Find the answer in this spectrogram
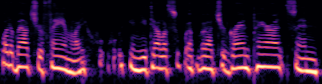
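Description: Higher-voiced male interviewer, dry sound. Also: normal speed, darkish tone, no room sound. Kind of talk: radio interview.

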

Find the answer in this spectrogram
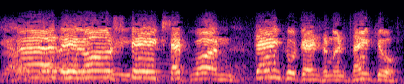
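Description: High, sharp-voiced mill owner. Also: male voice, unhurried, full character voice. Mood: pleading, courteous. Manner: courteous, formal. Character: anxious, formal frontier mill owner and businessman. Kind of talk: 1930s radio acting. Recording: muffled, hissy 1930s radio recording.

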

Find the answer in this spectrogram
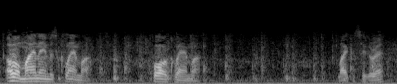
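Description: An actor playing a suave, flirtatious racing driver, breezy and wry, in a 1940s radio drama. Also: male voice, on the low side, animated, a little fast, close to an everyday voice. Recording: muffled, hissy 1940s radio broadcast.

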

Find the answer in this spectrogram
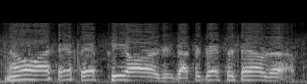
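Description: Guy doing a high old southern country codger, puts on airs, folksy, hissy old radio comedy. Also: moderate pace, lightly acted. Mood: self-satisfied. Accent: rural Southern American. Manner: folksy, drawling, ungrammatical. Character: boastful elderly rustic man putting on society airs. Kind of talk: 1930s radio comedy acting. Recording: dull, noisy 1930s radio recording.

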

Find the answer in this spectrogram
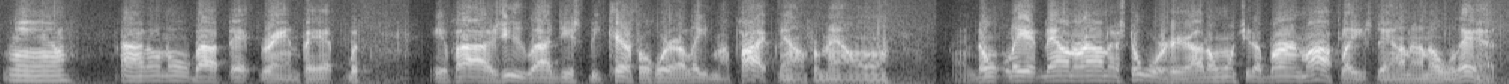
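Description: An actor playing an earnest, fretful country storekeeper with a rural Southern American accent, folksy and plainspoken, in a 1940s radio comedy. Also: male voice, mid-range voice, moderate pace, creaky, sharp tone, lo-fi sound. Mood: scolding. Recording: noisy old 1940s radio recording.

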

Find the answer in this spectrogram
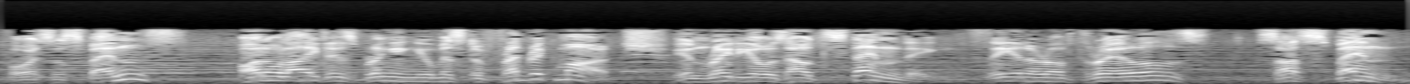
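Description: Male vintage radio announcer, unhurried and dramatic with sweeping intonation, over loud music. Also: a little high, very animated. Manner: measured, dramatic. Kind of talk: 1940s radio announcing, scripted introduction. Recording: muffled old radio broadcast.

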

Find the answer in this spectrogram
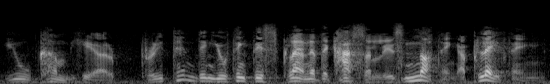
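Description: An actor playing a blunt, commanding foreign schemer with formal, imperious, clipped phrasing in an old radio drama. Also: male voice, mid-range voice, wildly swooping pitch, measured pace, bright, forceful tone, breathy edge, heavily acted. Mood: stern, probing. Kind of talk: 1930s-40s radio drama acting. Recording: muffled old radio broadcast recording.

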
